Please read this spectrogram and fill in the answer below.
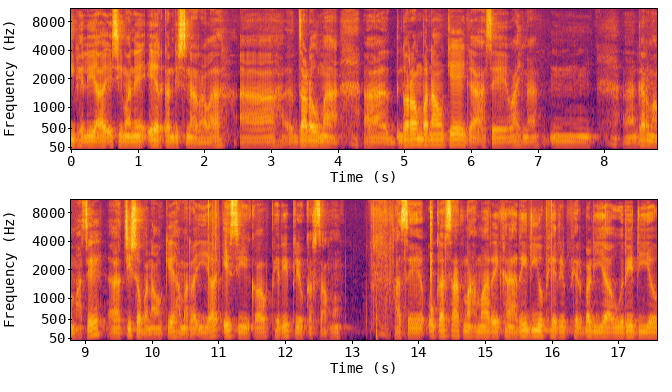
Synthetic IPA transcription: ipʰeliaesimaneʔeɾkəɳɖisənəɾːəwa | d͡zəɽəwma | ɡəɾəmbənaũkḛseʋaɦima | ɡəɾmamɦaset͡ʃisobənaũkeɦəmɾaijəʔesikɔpʰeɾipɾəjoɡ̚kəɾsaɦũ | ɦaseokəɾsat̪ʰmaɦəmaɾekʰənaɾeɖijopʰeɾipʰeɾbəɽijauɾeɖijo

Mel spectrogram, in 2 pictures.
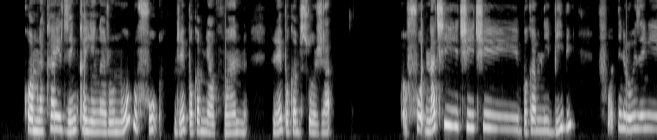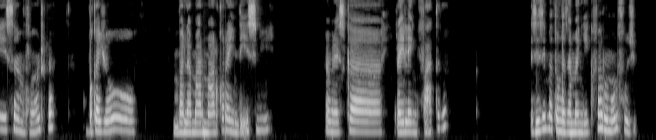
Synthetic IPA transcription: kʰoaminakʰaet̪zeɲikaiaŋaɾonulufu | ɳɖ͡ʐebokaminiavuaninə | ɖ͡ʐebokaminsoʒa | fot̪nat͡ʃit͡ʃit͡ʃibokaminibibi | fo̰t̪iniɾoizeɲisamivoɳɖ͡ʐakə | bakazo | mbalamaɾumaɾukaɾaind̪ḛsini | amiresḁkə | rʔaileɲiv̥a̰t̪anə | zezemat̪oaŋɡazamaŋɡekʲu̥faɾununifuziw

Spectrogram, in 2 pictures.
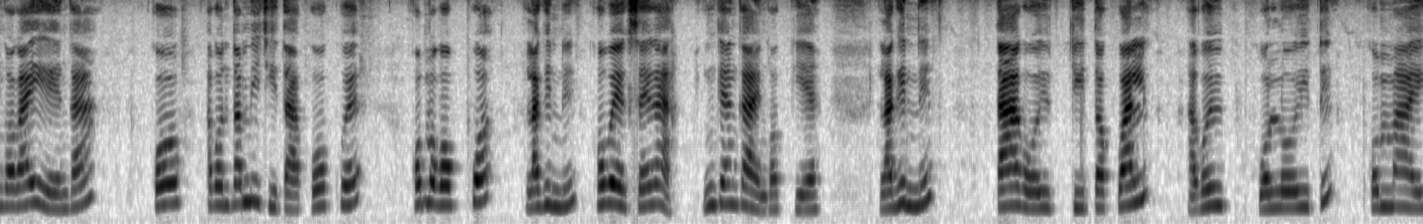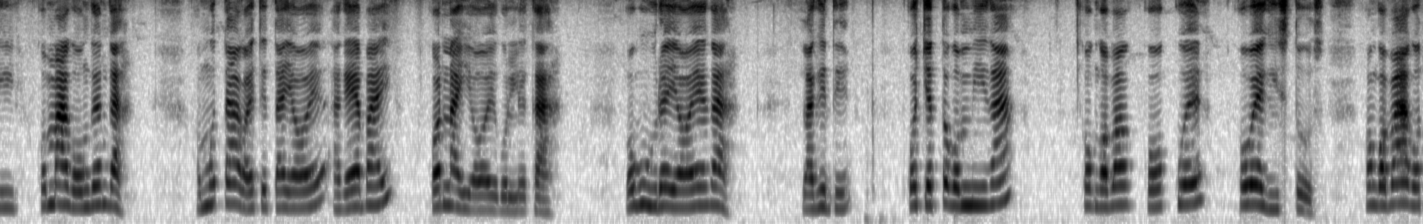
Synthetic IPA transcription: ŋɡɔkaikeŋɡa | ko | akontamit͡ʃitap̚kokwe | komɔkokwɔ | lakinikowekseka | ɪŋɡeŋɡaiŋɡɔkːiɛlakini | takotitɔkwali | ako | wɔloiti | komakomakoŋɡeŋɡa | ɔmutakɔitɪtajɔeakɛpaɪ | kɔnajɔekoleka | kokuɾejɔeka | lakini | kot͡ʃetːokomika | koŋɡoβakokwe | kowekistoskoŋɡɔbako

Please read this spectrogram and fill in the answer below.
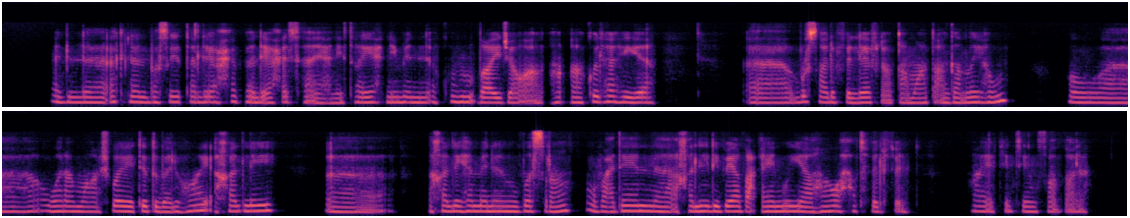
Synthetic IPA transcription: ʔɪlʔaklalbɑsiːt̪ˤɑlːiʔaħabːhalːiʔaħɪsːha̰jaʕnit̪ɾˤɑjːaħnimɪnʔakʰuːnðˤɑːjd͡ʒawʔakʊlhaɦɪjːa | bʊsˤɑlfilːeːfla̰wt̪ˤɑʕmɑːt̪ˤʔɑ̰ɡɑlːiːɦʊm | w | wɑɾˤɑmaʃwajːat̪ɪd̪balwɦaːjʔaxalːi | ʔaxalːiɦamɪnalmʊbɑsɾˤɑwbaʕd̪eːnʔaxalːiːlibeːðˤɑ̰ʕʔeːnwɪjːaːɦawaħɑt̪ˤfilfɪ̰l | haːja̰kʊnt̪ʰimʊfɑ̰ðˤːɑ̰lɑ

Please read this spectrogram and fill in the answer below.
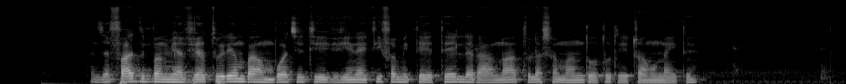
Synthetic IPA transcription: ad͡ʒafad̪imbamiaviat̪uɾembaːmbuat͡sit̪ivenajt̪ifamit̪et̪elːəranat̪ulasəmand̪ot̪uɾeʈ͡ʂaŋunajt̪e

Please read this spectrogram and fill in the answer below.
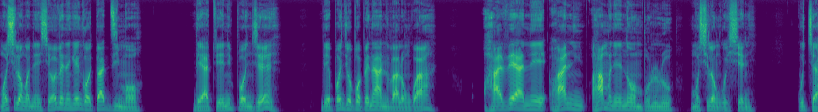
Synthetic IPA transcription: mɔʃilɔŋɡɔnɛʃɛɔvɛnɛŋɡɛŋɡɔtwad͡zimɔ | ndɛatwɛnipɔnd͡ʒɛ | ndɛpɔnd͡ʒɛɔp̬ɔpɛnanuvalɔŋɡwa | ɔɦaðɛanɛɔɦaniɔɦamɔnɛnɔmbululu | mɔʃilɔŋɡɔiʃɛni | kut͡ʃa

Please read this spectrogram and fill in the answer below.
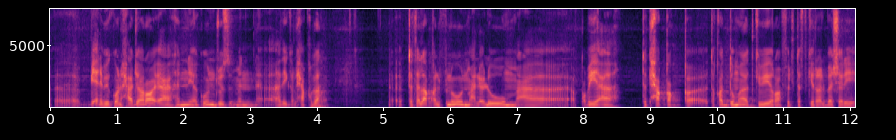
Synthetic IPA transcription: ja̰ʕnibjakuːnħaːd͡ʒaɾˤɑːʔɪʕaʔɪnːiʔakuːnd͡ʒʊzʔmɪnhaːðiːkalħɪqba | t̪ɪt̪alɑːqːɑlfʊnuːnma̰ʕalʕʊluːmːa̰ʕ | t̪ˤːɑbiːʕa | t̪ɪt̪ħɑqːɑqt̪ḁqɑd̪ːʊmaːt̪kabiːɾafit̪ːafkiːɾalbaʃaɾi

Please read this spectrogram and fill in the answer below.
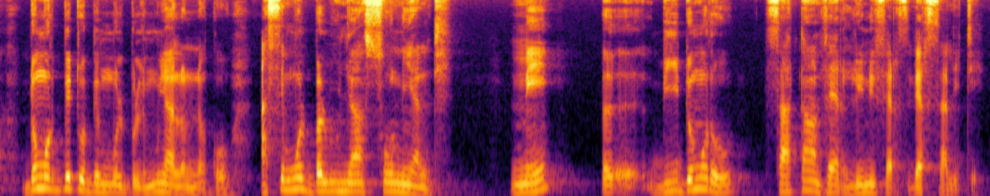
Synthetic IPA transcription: domoɾbetobemolbulmujalonːɐkoasemolbaluɲaːsonijãndi̥ | me | biːdomoɾo | satãvɛɾlinifɛvɛɾsa̰lḭtʰḛ

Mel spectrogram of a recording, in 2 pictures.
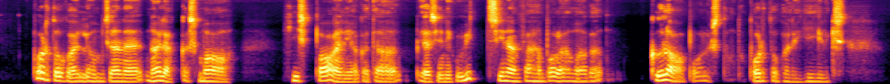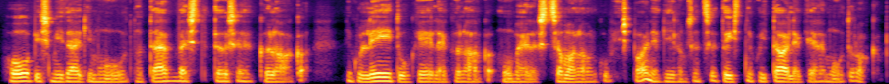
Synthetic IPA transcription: po̞rt̪ˑuɡ̥ɑlʲilomsenenɑlʲjɑkːɑsmɑː | hispɑːnʲiɑɡ̥ɑt̪ɑpeɑsiniɡ̥uyt̪ːˑsinɛvvæɦæmbo̞lemɑːɡ̥ɑ | kɯlɑpo̞ːlest̪ont̪u̥po̞rt̪ˑuɡ̥ɑlʲikiːliks | ho̞ːpismid̪̥ɑɡimuːd̪̥nut̪ævːest̪t̪ɤse̞kɯlɑɡ̥ɑ | niɡ̥ule̞ːd̪ukʰe̞ːlekɯlɑɡ̥ɑmṵːme̞ːle̞st̪sɑmɑlɑolkuhi̥spɑːnʲiɑkiːlumsent̪set̪ɤjst̪niɡ̥uit̪ːˑɑːlʲjɑke̞ːlemuːt̪uɾo̞hkem

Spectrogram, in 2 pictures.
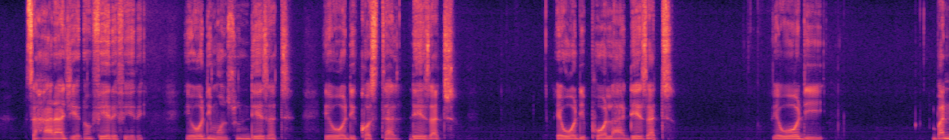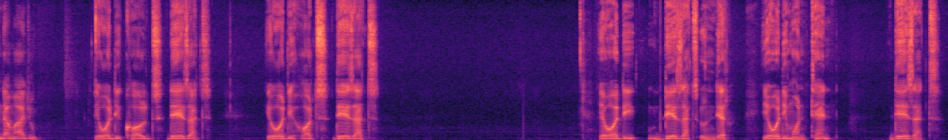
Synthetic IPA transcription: saɦaɾaːd͡ʒiɛɗɔnfɛɾɛfɛɾɛ | ʔɛwoːdimonsundɛzat | ʔɛwodikʰɔstʰaldɛzat | ʔɛwoːdipʰɔladɛzat | ʔɛwoːdi | bandamad͡ʒum | ʔɛwoːdikʰɔlddɛzat | ʔɛwoːdihɔtdɛzat | ʔɛwodidɛzatɗumdɛɾ | ʔɛwoːdimɔntʰɛn | dɛzat

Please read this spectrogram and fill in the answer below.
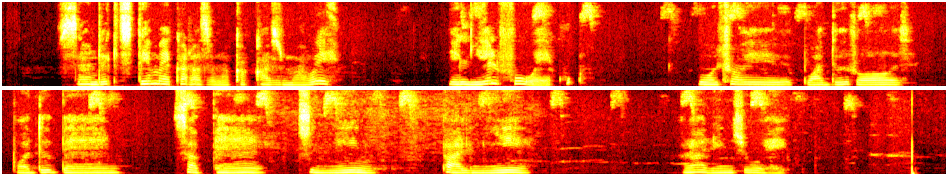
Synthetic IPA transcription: z̥aɳɖ͡ʐeki̥t͡si̥d̪emajkaɾazanəkakazumawe | elielifua̰jkʰʲu | uaʈ͡ʂaweb̥wad̪ørɔz̥ | b̥wad̪əbɛni | sabɛ | kinini | palmi | raɾinizuajkʲu̥

